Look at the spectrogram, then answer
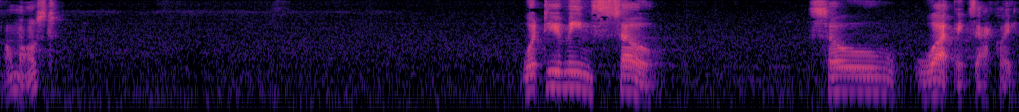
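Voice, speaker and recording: A man playing a flirtatious, teasing superhero who is secretly smitten, in a halting, playful conversational way for a roleplay audio drama. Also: medium pitch, expressive, gravelly, darkish tone, slight background noise. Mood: apologetic, teasing. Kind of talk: roleplay audio drama, acted monologue to listener.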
